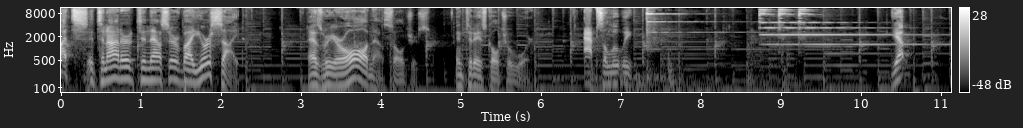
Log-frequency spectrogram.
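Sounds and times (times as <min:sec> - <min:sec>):
speech: 0:00.0 - 0:02.4, 0:03.1 - 0:06.0, 0:06.6 - 0:07.7, 0:10.4 - 0:10.7
notification bell chiming: 0:07.3 - 0:11.1.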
